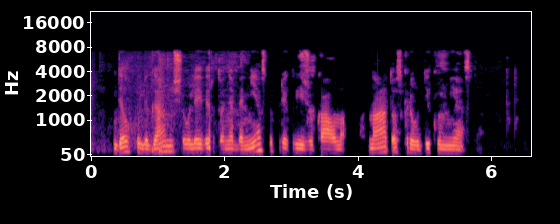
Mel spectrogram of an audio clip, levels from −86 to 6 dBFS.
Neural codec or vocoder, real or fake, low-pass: none; real; 7.2 kHz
